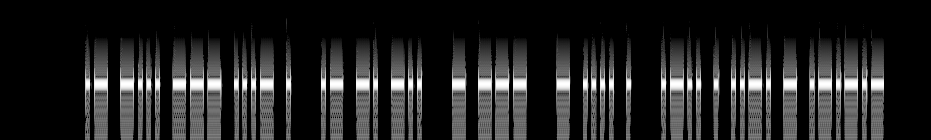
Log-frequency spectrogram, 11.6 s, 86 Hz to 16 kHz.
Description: Morse code, heard as a keyed tone, about 22 wpm, 700 Hz. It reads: ABOVE AND TO THE LEFT.
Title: Sentences from Top 1000 Words - Review Part 2 - 22wpm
